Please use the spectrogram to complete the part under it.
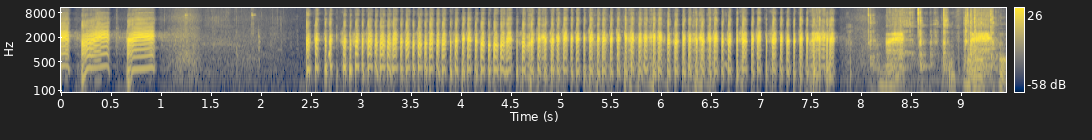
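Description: A raspy hand-blown duck call sounds while waterfowl hunting: a few short quacks, then a long, loud, rapid string of rattling quacks close up, and a couple of trailing calls at the end.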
